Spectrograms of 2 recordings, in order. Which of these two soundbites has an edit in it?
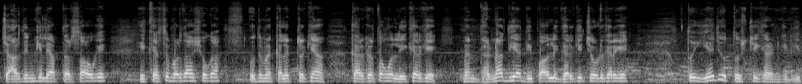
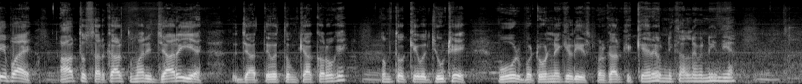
second; 1 cut; at 6.6 s

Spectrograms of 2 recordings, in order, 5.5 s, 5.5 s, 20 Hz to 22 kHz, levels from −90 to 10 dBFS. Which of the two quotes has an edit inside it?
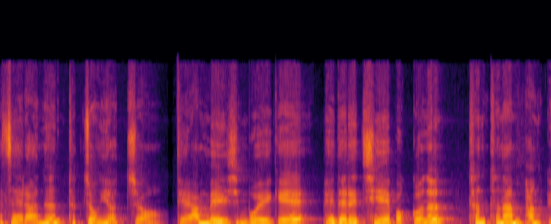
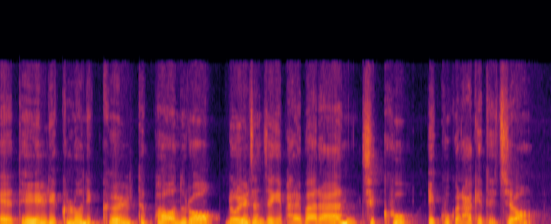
first; 1 cut; at 1.7 s

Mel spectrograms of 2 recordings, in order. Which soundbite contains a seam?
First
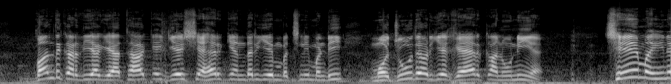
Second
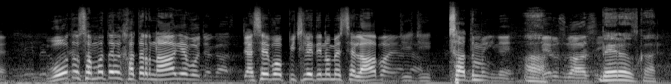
second; 1 cut; at 4.5 s

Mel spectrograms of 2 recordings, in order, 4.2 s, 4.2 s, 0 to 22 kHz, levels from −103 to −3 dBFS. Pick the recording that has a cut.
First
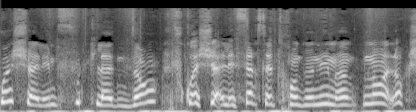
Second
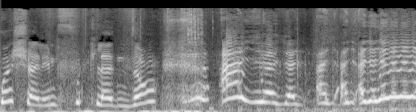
second; 1 cut; at 1.7 s

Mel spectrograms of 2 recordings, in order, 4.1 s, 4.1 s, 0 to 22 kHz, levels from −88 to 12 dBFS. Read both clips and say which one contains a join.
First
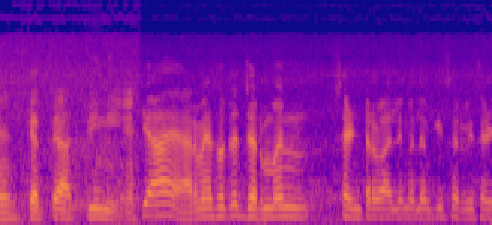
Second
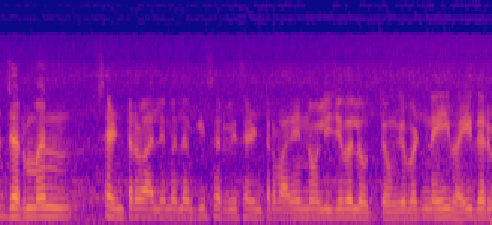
first; 1 cut; at 1.1 s

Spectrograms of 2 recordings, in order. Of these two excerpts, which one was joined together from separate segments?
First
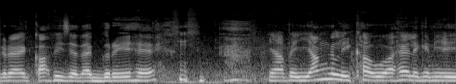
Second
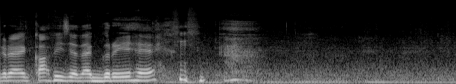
first; 1 cut; at 2.5 s

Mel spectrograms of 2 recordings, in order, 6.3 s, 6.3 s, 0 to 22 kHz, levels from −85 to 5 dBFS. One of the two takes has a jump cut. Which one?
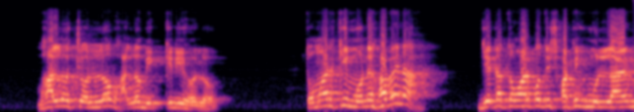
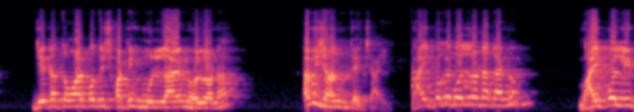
second; 1 cut; at 4.0 s

